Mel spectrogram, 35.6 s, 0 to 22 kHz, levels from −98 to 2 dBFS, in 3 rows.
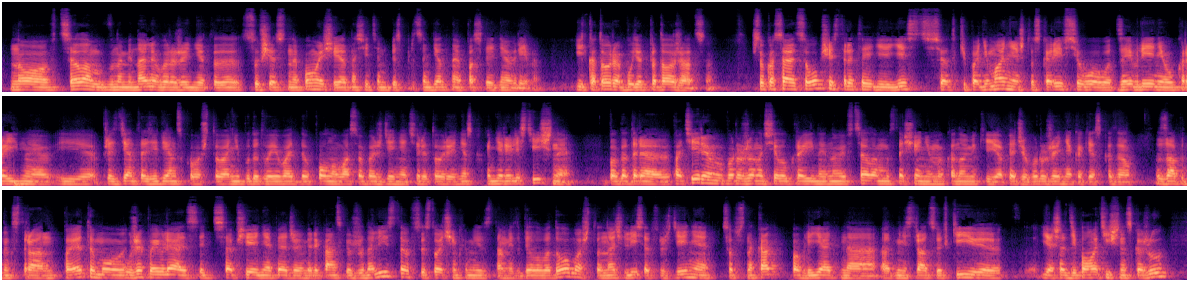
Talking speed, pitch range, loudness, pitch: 155 wpm, 110-125 Hz, -19 LUFS, 115 Hz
